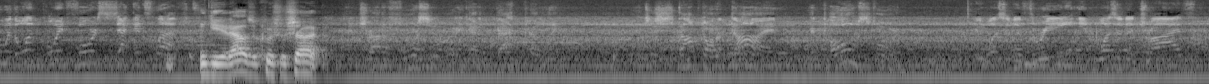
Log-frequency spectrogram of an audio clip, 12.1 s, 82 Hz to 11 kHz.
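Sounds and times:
commentator's voice: 0.0s - 5.6s, 9.7s - 12.0s
steady low hum: 0.0s - 12.0s.

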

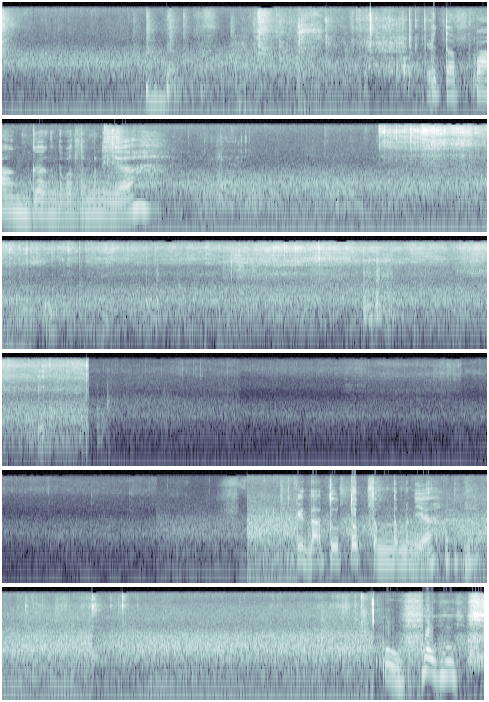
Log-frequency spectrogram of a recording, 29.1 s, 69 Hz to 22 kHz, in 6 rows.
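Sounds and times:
steady rushing noise: 0.0s - 4.7s, 6.5s - 15.5s.

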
